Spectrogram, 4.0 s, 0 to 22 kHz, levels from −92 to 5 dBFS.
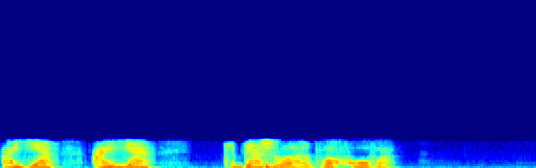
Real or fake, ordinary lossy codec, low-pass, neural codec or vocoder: real; MP3, 24 kbps; 3.6 kHz; none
